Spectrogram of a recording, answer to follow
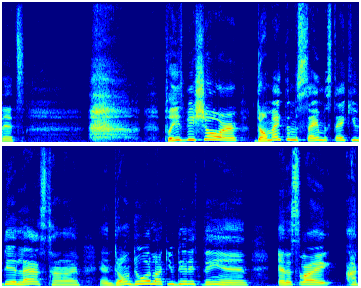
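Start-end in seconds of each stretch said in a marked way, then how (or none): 2.0-7.5 higher, louder mock nag of a worried mom; nagging mom. Mom pleading with her daughter not to repeat a mistake, mock nag. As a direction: play the fretting mother, pitched up.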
